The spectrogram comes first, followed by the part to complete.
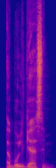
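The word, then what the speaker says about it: أبو القاسم: Alayhi Salat wa Salam Abu Al Qasim. Et on peut également dire en arabe Abu Al Qasim parce que le Qaf peut être prononcé Ga.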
